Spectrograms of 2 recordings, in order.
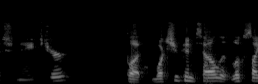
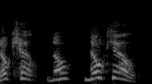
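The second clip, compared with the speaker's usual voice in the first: piercing, panicked, very shrill, high, drawn-out cry; 11 semitones higher than usual. A wounded, cowering creature answers a demand to surrender, very shrill voice. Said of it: "calling out in a very shrill voice".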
